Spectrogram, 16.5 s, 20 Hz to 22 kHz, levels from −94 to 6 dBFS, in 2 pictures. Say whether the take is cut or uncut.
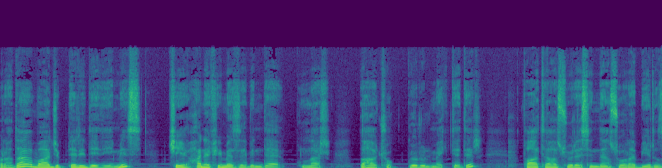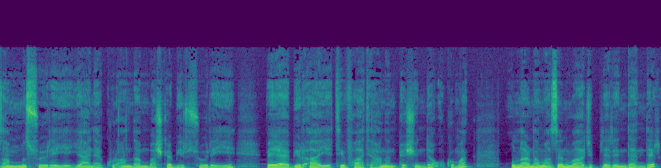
cut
